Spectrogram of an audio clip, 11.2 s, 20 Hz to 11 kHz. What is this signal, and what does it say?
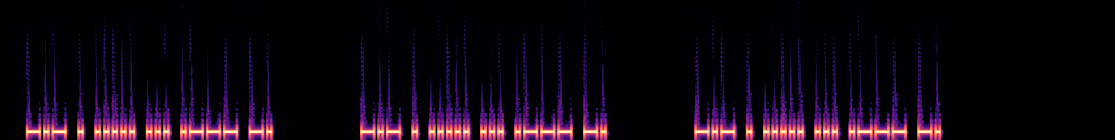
Morse code, heard as a keyed tone, about 28 wpm, 700 Hz. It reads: KE5SJN KE5SJN KE5SJN
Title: USA Call Signs - 6 Characters - Repeated 3x - 28wpm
